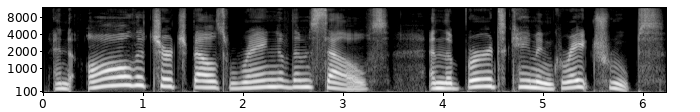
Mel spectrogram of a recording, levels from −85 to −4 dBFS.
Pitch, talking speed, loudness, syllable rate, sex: 245 Hz, 145 wpm, -15 LUFS, 3.1 syllables/s, female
